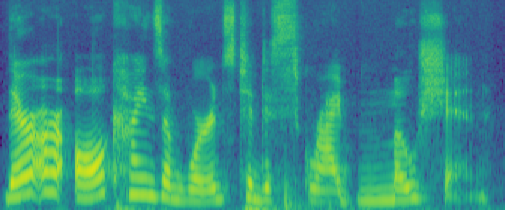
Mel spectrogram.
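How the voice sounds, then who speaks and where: An American woman with a slightly high voice reads and teaches for kindergartners. She explains things simply and clearly for small children. The sound is dry, with little room echo. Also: expressive, slow pace. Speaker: kindergarten teacher, TV classroom co-host. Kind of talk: read-aloud lesson for young children.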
